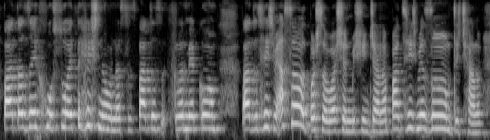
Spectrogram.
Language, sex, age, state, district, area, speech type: Kashmiri, female, 30-45, Jammu and Kashmir, Ganderbal, rural, spontaneous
